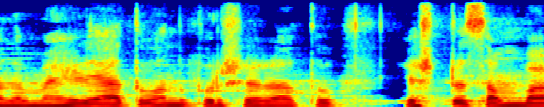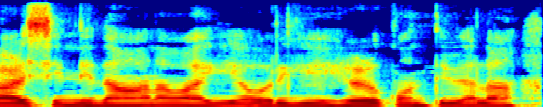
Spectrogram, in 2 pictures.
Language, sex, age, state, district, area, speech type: Kannada, female, 18-30, Karnataka, Dharwad, urban, spontaneous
